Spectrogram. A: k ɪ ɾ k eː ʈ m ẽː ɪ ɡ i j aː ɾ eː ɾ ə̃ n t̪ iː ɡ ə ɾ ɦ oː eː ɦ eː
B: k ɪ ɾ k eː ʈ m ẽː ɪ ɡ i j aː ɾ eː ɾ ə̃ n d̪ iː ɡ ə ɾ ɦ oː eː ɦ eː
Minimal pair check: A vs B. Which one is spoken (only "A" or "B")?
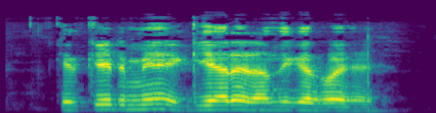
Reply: B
